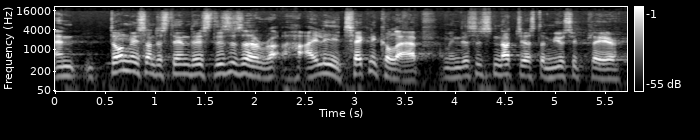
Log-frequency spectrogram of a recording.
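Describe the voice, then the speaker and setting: A man's voice: a little high, moderate pace. A Danish man with a Danish accent giving a live product presentation in a hesitant, explanatory way. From Denmark. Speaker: tech presenter. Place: large indoor conference stage. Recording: echoey hall PA reverb.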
